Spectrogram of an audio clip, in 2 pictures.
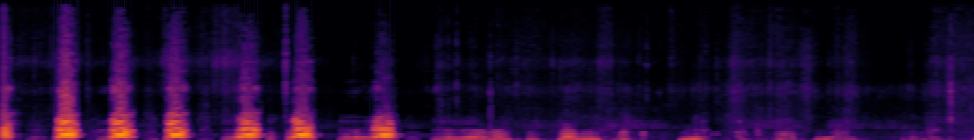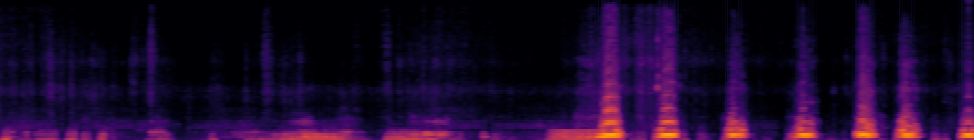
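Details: Bull Terrier described as a hunter, giving bursts of sharp, evenly spaced barks at the start and again at the end, with quieter low grunting and rustling sounds filling the middle stretch.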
